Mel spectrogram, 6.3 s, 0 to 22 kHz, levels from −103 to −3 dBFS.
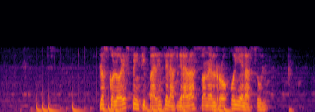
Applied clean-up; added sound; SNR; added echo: none; Drum kit; 7 dB; none.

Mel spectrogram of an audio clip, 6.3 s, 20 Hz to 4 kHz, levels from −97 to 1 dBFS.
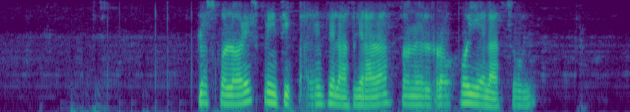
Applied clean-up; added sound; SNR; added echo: neural separator model SepFormer WHAM!.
